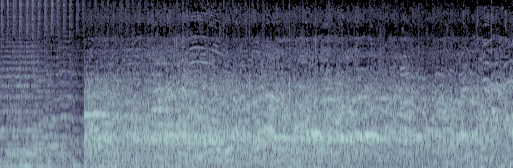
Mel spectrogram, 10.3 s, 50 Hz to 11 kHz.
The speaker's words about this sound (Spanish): Estamos escuchando el sonido ambiente de la segunda Puerta del Príncipe que ha logrado Roca Rey en la Feria de Abril. La segunda en dos años consecutivos, 2023 y 2024.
